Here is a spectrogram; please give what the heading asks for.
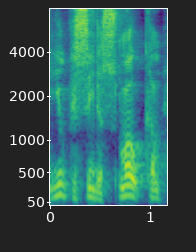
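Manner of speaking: usual speaking voice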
